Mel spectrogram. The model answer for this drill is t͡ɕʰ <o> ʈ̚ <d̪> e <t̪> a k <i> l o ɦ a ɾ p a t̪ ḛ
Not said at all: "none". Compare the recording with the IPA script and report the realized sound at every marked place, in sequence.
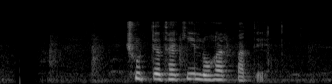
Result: u, t̪, t̪ʰ, i

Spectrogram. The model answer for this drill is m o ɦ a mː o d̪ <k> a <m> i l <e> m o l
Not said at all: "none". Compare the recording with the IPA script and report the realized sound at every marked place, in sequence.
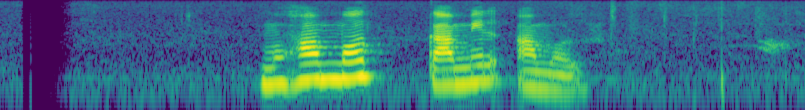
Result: k, m, a

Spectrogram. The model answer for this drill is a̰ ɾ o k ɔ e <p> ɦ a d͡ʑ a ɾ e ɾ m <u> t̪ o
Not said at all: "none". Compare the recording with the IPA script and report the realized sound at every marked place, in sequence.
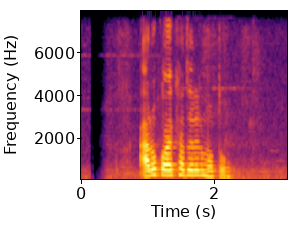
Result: k, ɔ

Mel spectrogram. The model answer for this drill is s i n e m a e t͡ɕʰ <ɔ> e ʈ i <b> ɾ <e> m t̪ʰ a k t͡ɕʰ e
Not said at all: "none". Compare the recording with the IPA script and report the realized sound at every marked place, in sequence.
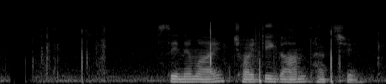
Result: ɔ, ɡ, a

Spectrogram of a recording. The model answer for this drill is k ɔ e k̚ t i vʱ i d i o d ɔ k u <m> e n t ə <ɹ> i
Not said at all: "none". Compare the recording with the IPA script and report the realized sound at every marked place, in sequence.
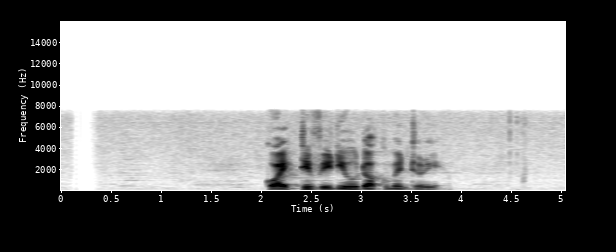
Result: m, ɹ

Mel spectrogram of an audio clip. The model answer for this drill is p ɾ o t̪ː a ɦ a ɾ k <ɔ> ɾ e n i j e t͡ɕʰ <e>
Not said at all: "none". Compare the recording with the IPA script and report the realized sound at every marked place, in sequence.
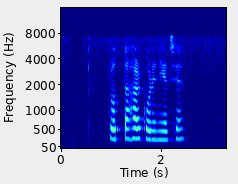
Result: o, e

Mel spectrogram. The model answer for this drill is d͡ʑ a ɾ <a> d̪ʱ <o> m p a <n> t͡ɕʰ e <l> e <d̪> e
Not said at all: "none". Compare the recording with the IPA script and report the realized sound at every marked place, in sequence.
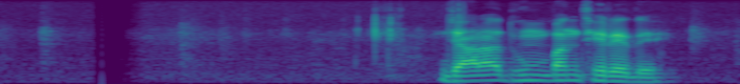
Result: a, u, n, ɾ, d̪

